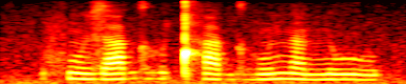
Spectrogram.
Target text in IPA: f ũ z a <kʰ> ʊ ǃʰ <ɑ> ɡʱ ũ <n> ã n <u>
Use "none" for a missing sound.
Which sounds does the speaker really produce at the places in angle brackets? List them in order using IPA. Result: ɡʱ, a, n, u

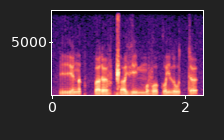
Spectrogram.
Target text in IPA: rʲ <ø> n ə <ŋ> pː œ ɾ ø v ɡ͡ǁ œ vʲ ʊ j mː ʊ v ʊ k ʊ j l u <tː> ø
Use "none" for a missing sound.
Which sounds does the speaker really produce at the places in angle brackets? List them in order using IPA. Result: ø, k, tː

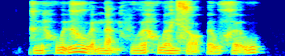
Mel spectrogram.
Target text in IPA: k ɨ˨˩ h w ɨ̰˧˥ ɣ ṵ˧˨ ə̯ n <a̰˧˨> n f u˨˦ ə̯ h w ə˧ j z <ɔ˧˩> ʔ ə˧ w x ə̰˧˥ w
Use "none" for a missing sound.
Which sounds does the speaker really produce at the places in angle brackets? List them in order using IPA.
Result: a̰˧˨, ɔ˧˩

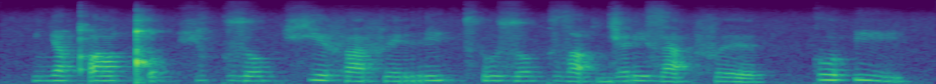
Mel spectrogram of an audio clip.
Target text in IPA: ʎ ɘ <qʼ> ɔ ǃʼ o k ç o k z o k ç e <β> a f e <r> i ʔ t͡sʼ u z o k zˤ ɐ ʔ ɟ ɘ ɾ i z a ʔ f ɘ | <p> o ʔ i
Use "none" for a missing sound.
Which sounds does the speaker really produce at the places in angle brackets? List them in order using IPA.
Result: qʼ, f, r, k

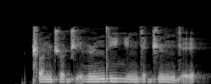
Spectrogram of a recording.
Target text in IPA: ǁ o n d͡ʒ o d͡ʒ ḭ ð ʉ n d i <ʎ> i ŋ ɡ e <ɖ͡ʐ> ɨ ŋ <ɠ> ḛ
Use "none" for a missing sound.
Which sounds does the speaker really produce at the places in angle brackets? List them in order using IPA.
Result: ʎ, d͡ʒ, ɡ

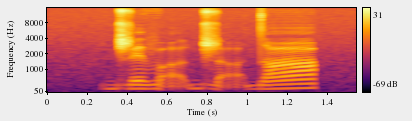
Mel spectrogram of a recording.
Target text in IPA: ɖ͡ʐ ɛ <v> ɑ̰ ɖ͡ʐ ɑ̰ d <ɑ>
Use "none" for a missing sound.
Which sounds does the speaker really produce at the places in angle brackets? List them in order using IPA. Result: v, ɑ

